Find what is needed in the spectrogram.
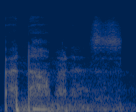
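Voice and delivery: faint whispered ghost voice; ghostly whisper. Retold or imitated. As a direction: barely breathe the word. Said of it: "you hear very slightly".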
